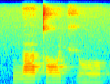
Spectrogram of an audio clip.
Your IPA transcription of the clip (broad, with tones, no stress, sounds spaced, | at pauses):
n a˦ t ɔ˦ t͡ʃ o˦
